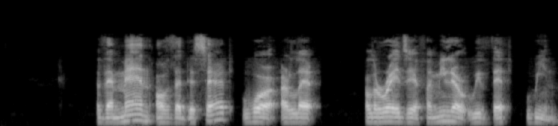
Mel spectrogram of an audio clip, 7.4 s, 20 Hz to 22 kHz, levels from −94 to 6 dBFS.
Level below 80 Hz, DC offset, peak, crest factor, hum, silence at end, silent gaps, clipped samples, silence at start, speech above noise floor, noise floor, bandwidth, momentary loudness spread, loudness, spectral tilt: -66 dBFS; under 0.1%; -2 dBFS; 18 dB; none; 0 s; none; under 0.1%; 1.3 s; 66 dB; -86 dBFS; 8.2 kHz; 14 LU; -19 LUFS; -4 dB/octave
